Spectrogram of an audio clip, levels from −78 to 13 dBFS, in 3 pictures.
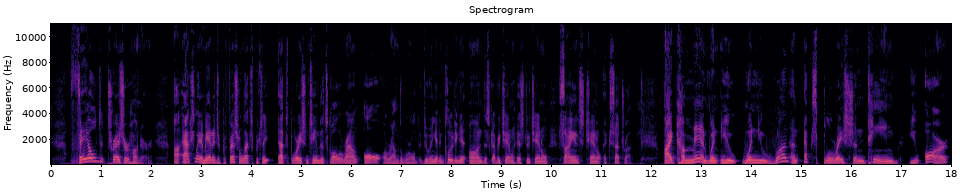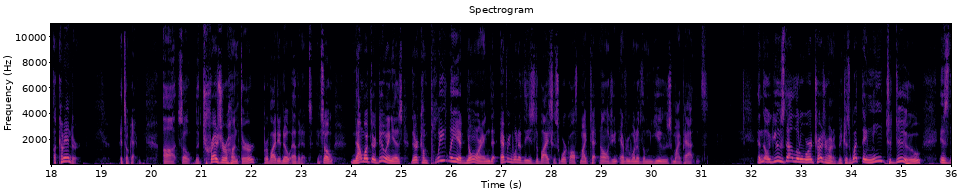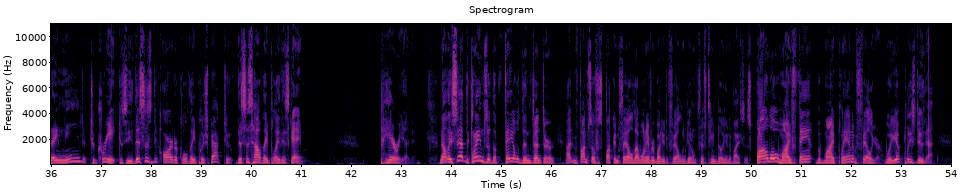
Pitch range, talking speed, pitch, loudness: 130-190 Hz, 175 wpm, 150 Hz, -29 LUFS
